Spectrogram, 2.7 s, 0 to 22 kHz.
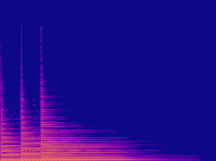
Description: E Suspended 2nd; Esus2 arpeggiated; x,19,16,16

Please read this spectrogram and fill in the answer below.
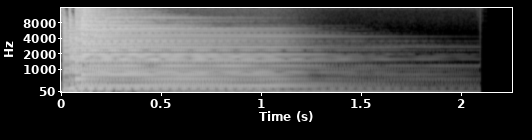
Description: F 6th Suspended 2nd F, chord; F6sus2 strummed

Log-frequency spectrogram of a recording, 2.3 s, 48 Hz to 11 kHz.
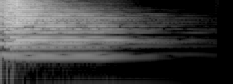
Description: C sharp Minor 11th, Guitar; C#m11 strummed

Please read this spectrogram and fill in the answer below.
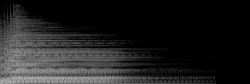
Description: F sharp 7th Suspended 4th Sharp 5th, guitar

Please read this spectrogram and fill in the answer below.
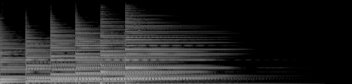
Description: A sharp 6th Add 9th, Guitar DADGAD

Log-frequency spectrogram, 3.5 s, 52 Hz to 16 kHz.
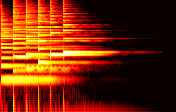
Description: C sharp Minor 7th Sharp 5th C sharp; C#m7#5 arpeggiated

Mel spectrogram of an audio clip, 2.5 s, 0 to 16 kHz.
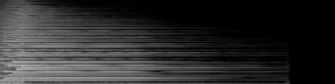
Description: Gb 9th Suspended 4th, Guitar Open G; chordshape; down

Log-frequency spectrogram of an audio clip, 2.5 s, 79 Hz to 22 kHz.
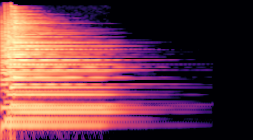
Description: D 6th Add 9th D, Guitar, Half Step Down

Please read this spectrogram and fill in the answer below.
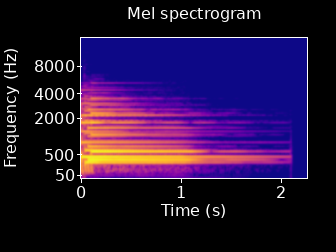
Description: Eb Minor Major 7th Flat 5th Eb down Ukulele; EbmM7b5; strummed; JGuitar

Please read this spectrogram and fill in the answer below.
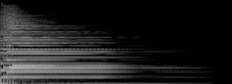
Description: D Suspended 4th E, guitar; Dsus4/E; strummed

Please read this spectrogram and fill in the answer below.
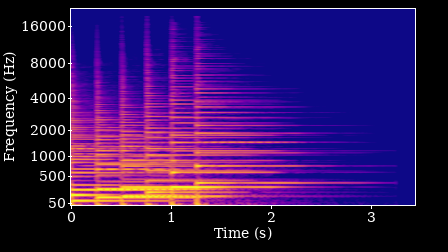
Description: E Augmented 9th E down; E+9 arpeggiated; JGuitar

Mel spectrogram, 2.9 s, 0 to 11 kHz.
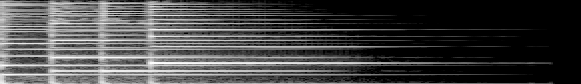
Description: F sharp Suspended 2nd Flat 5th, Guitar, DADGAD; chordshape; down

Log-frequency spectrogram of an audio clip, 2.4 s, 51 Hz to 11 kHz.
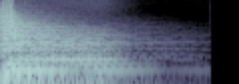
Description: E Suspended 2nd E, down, Bass Standard; Esus2 strummed

